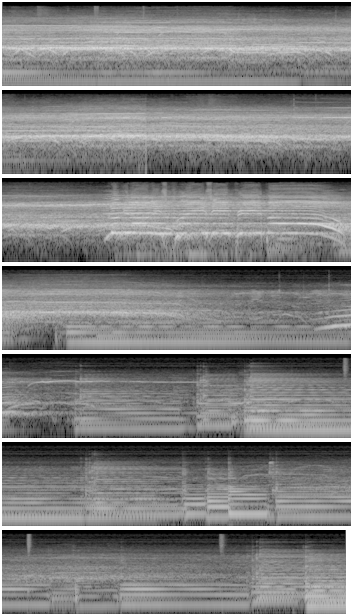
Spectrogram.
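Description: Live hard-rock band with a crowd: a loud sustained band ending over many voices, whose held note bends down and cuts off about halfway through. After that, an electric guitar plays short chugging riffs in stops and starts, with one rising slide.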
